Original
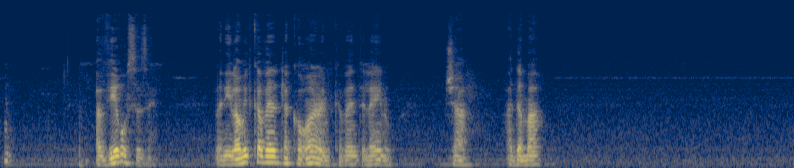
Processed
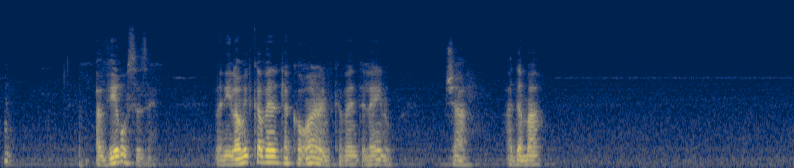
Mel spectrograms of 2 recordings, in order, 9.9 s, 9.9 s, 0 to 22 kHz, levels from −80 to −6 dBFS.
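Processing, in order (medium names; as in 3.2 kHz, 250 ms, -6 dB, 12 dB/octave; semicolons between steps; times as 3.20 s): low-pass 6 kHz 12 dB/octave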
